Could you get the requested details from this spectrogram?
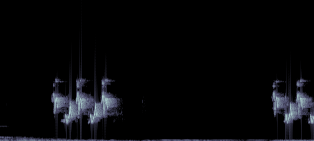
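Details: Javan sparrow song recorded as a training tape with running water behind: two bursts of three or four high, clipped chirps that dip and rise, separated by a few seconds of low watery murmur.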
